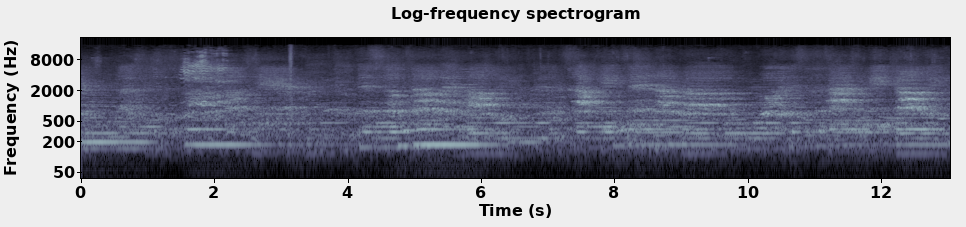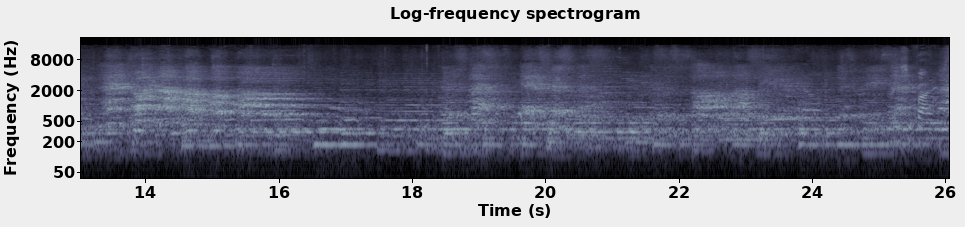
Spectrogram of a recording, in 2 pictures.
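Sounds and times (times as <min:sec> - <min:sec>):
children's choir singing: 0:00.0 - 0:26.0.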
